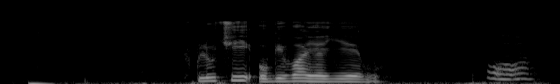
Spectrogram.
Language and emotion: Russian, neutral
